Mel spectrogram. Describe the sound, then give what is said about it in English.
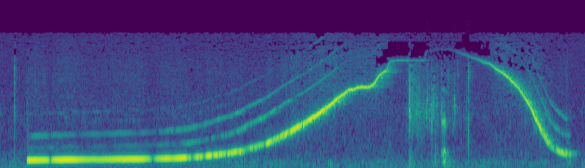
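A loud, pure electronic tone of tremendous frequency, sent out as directional sound waves from a radio-like sound box, starts low and climbs steadily to a piercing high whine, holds briefly amid a short crashing burst, then glides smoothly back down in pitch. “It produces sound waves with tremendous frequencies.”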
